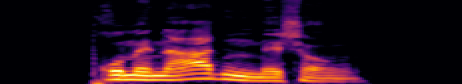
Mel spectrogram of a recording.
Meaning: mongrel (mixed-breed dog)
- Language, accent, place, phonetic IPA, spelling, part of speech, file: German, Germany, Berlin, [pʁoməˈnaːdn̩ˌmɪʃʊŋ], Promenadenmischung, noun, De-Promenadenmischung.ogg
